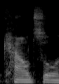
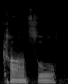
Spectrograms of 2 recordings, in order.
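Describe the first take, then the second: First: The word sounds like 'council'. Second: The word sounds like 'console'. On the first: The speaker calls it wrong. "I say this word wrong by the way" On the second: The speaker calls it right. "instead of console"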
